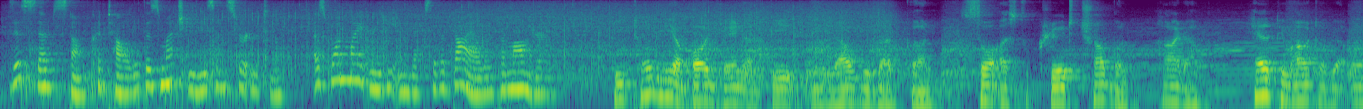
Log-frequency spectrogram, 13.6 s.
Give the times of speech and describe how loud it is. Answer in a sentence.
You can hear the speech from 0.1 to 13.6 s, at a steady volume.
